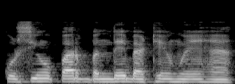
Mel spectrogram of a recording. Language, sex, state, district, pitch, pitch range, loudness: Hindi, male, Delhi, New Delhi, 130 Hz, 120-135 Hz, -17 LUFS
